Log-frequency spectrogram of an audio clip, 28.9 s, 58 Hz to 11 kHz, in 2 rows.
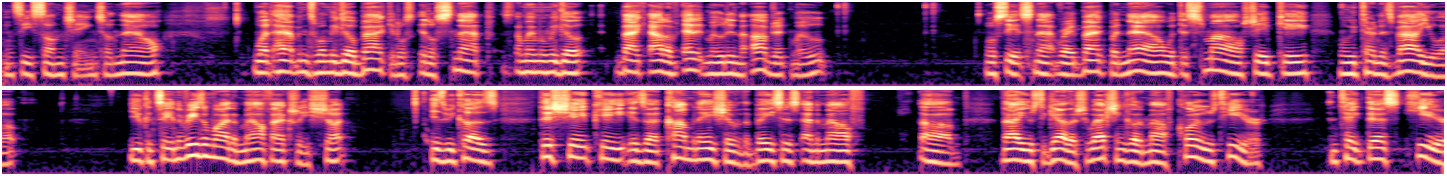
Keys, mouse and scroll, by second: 9.3 click, 13.4-15.2 drag, 25.7-28.8 drag.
